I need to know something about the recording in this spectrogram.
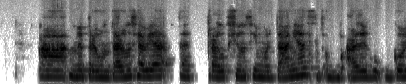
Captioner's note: speaking in foreign language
